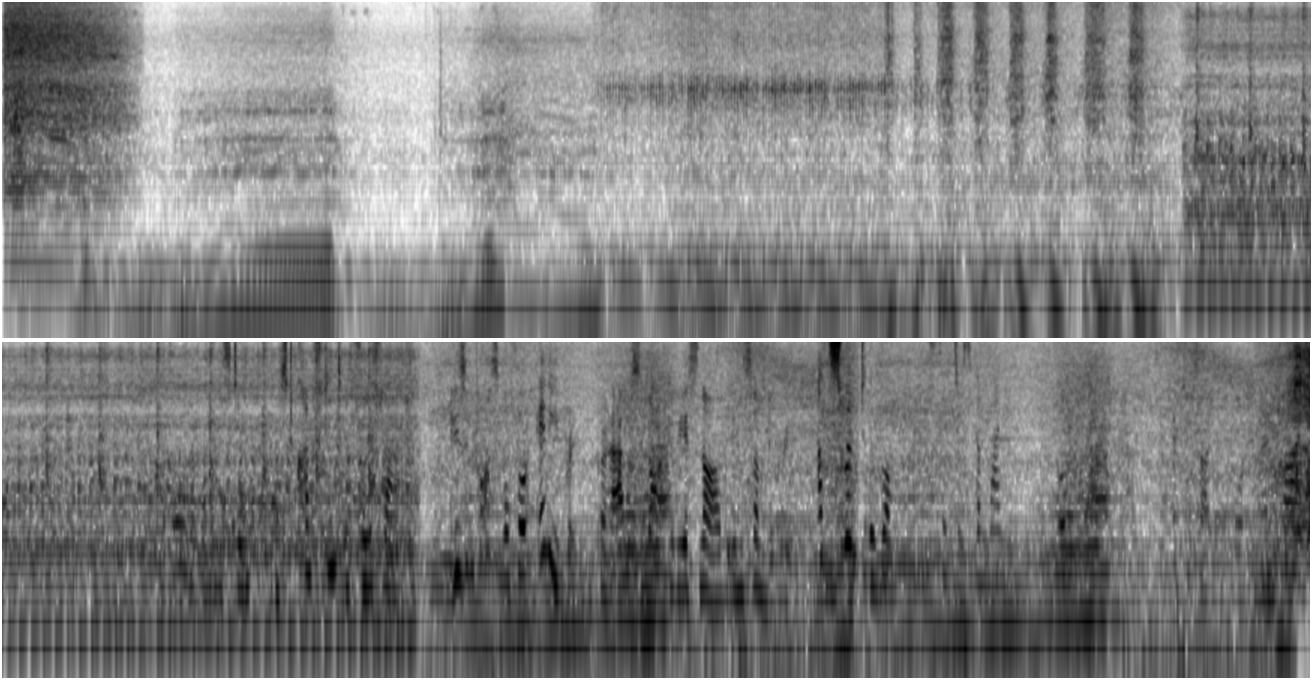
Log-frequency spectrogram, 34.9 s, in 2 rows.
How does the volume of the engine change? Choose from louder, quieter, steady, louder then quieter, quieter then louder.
louder.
